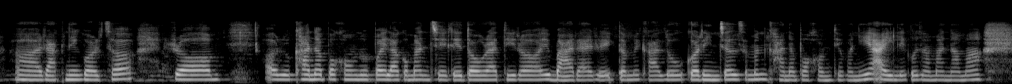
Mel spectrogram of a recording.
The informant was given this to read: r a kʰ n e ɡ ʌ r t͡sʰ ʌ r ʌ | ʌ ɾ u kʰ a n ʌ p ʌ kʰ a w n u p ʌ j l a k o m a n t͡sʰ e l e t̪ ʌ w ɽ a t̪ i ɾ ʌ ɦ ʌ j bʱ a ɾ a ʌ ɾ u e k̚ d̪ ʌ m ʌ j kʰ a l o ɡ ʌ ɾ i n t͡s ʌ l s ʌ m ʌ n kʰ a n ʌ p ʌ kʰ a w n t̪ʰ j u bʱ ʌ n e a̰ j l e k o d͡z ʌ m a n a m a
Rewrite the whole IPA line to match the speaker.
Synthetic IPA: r a kʰ n e ɡ ʌ r t͡sʰ ʌ r ʌ | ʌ ɾ u kʰ a n ʌ p ʌ kʰ a w n u p ʌ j l a k o m a n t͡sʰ e l e d̪ ʌ w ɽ a t̪ i ɾ ʌ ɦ ʌ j bʱ a ɾ a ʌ ɾ u e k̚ d̪ ʌ m ʌ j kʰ a l o ɡ ʌ ɾ i n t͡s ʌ l s ʌ m ʌ n kʰ a n ʌ p ʌ kʰ a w n t̪ʰ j o bʱ ʌ n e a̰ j l e k o d͡z ʌ m a n a m a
